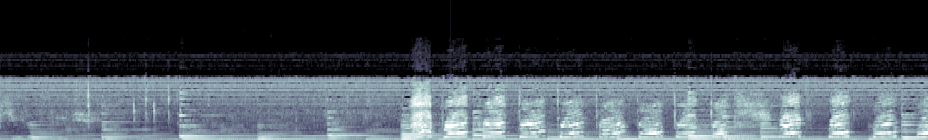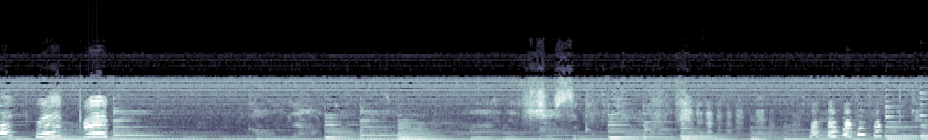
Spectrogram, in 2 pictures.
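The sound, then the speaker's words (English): A dog named Skip barks and yelps at a fish tank in rapid bursts, fairly loud, with whiny, panting sounds in between, carrying on for the whole stretch without any talking. “Likes the bark at the fish tank, and this is what it sounds like all night.”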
